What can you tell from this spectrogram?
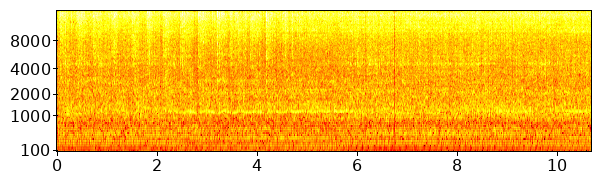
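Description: Even, high-pitched small-engine buzz that holds a steady speed with no hunting or popping, so it's running clean.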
